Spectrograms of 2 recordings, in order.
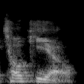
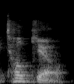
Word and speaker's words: Tokyo: across millions of millions do not say tokyo say tokyo just learn how to say it if you're in the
